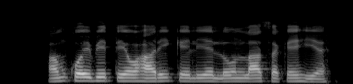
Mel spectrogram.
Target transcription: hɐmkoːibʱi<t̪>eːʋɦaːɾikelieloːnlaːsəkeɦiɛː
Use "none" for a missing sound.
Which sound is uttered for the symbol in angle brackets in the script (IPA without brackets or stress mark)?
t̪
